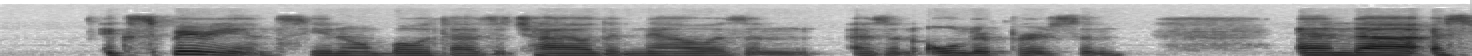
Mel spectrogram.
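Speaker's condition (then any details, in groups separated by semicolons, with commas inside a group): No condition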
